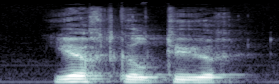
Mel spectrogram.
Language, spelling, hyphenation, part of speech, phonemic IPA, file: Dutch, jeugdcultuur, jeugd‧cul‧tuur, noun, /ˈjøːxt.kʏlˌtyːr/, Nl-jeugdcultuur.ogg
- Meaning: youth culture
